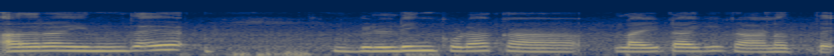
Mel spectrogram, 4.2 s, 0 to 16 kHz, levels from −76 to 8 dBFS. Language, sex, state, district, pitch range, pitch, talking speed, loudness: Kannada, female, Karnataka, Bangalore, 210-245 Hz, 230 Hz, 115 wpm, -17 LUFS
